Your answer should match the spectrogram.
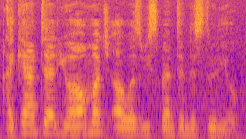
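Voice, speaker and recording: A woman's voice: lowish voice, brisk. A woman speaking earnestly and conversationally as a guest in a discussion, repeating phrases for emphasis. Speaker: radio drama producer, studio guest. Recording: noticeable background noise, room ambience.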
